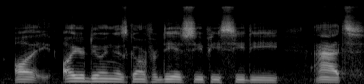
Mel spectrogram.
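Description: A man at medium pitch speaks at a fairly slow pace with a bright, sharp tone. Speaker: tech YouTuber. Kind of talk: exasperated rant at dismissive forum helpers. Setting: home screen recording. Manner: frustrated, rhetorical questions building to indignant scolding; casual, rambling with fillers and self-repeats.

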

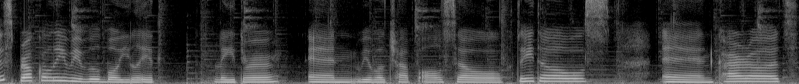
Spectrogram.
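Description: A woman speaks at a very slow pace with ordinary pitch variation and very even loudness. The sound is dry with no echo, and music plays in the background. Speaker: cooking vlog host. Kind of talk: casual voiceover narration.

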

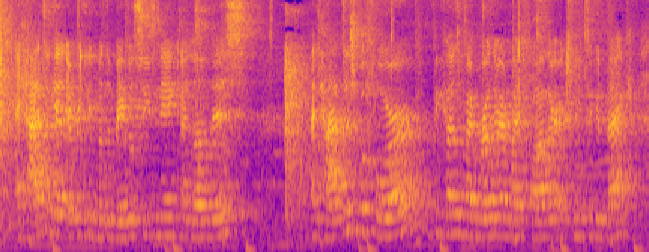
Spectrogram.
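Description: Strong room echo and noticeable background noise surround a woman talking at a moderate pace. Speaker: vlogger. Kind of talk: casual vlog chat. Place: kitchen. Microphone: camera far.

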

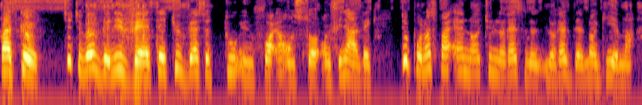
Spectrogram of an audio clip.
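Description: The pace is moderate. The sound is dry with no echo, and the background is quiet. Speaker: caller. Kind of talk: heated debate. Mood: indignant, scolding. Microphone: phone near.

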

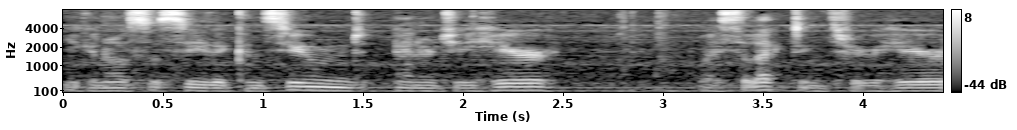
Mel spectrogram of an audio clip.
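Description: Fairly quick speech against loud background noise. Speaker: homeowner demonstrating controller. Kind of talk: tutorial. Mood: calm, explanatory. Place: home room. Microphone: phone near.

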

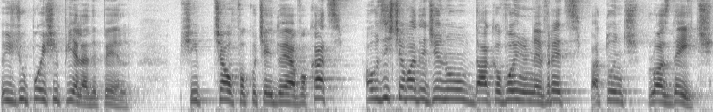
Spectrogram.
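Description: A man's high-pitched voice with a dark, mellow tone and a Bucharest accent, ordinary pitch variation, moderate pace, and a quiet background. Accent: Bucharest Romanian. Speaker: history YouTuber. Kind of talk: scripted narration; humorous educational narration. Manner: lively, joking. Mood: wry, joking.

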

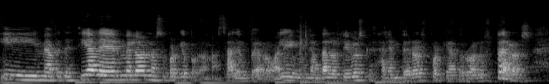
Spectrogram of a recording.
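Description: A woman is speaking. Audible room echo surrounds her voice. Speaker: book youtuber. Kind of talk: casual book review vlog. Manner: very fast; animated. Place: home room.

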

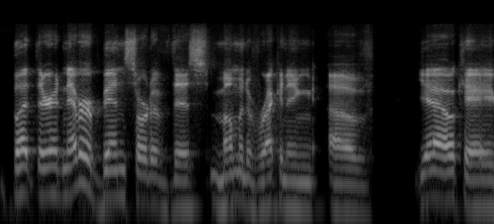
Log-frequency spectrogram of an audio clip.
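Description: Against a quiet background, a man speaks with a bright, sharp tone and fairly even intonation. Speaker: interviewee. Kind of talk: interview answer. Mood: reflective, warm. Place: home room. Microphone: webcam.

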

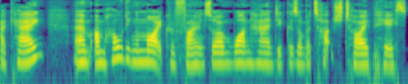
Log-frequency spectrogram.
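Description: A woman talks at a fairly quick pace. The sound is dry with no echo, and the background is quiet. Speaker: software tutorial narrator. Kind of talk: tutorial. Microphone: handheld.

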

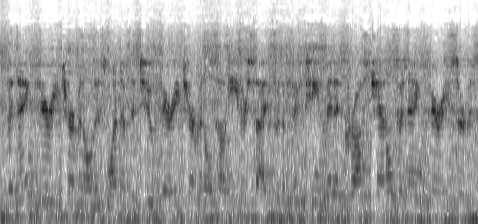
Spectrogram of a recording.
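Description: Speech moves at a moderate pace with hardly any pauses. Loud background noise is present throughout. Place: bus.

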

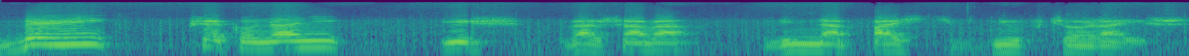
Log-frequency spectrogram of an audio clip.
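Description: Very slow, with long, frequent pauses, a man's pitch swings very widely. Light background noise is audible. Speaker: army officer, head of propaganda. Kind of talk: wartime radio address. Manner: informal, ironic, with hesitations. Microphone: old recording.

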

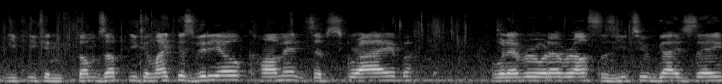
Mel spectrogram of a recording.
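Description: With light background noise behind him, a man speaks in a high pitch at a fairly slow pace with fairly even intonation. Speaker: live streamer. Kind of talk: casual vlog chat. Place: kitchen. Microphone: phone near.

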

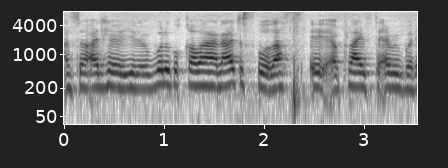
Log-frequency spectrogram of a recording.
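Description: Monotone, flat intonation in a London accent, with noticeable background noise. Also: woman. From London, England. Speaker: youth worker and graduate. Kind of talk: studio interview. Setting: TV studio.

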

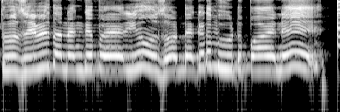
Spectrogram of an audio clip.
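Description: Putting on a character voice, a woman speaks at an extremely high pitch with monotone, flat intonation. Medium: comedy sketch. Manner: cheeky, complaining.

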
